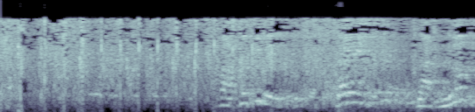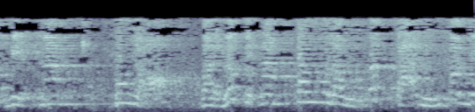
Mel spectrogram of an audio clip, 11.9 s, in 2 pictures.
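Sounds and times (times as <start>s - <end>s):
applause at a Vietnamese community gathering for a guest professor: 0.0s - 4.2s
laughter: 1.0s - 5.2s
speech: 2.8s - 11.8s.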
